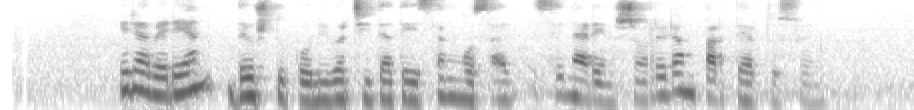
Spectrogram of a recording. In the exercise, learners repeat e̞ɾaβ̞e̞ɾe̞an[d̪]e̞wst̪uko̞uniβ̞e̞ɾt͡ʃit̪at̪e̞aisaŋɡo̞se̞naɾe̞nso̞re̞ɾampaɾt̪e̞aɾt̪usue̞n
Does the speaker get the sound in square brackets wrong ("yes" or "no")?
no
